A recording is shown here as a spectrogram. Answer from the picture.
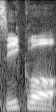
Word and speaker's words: SQL: It's pronounced squeal. It's pronounced suckle. It's pronounced however the freak you want. SQL. SQL. How's it actually pronounced? Tell me so that I can forget and pronounce it how I want. Oh, I got caught on the sign. It's pronounced sequel.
